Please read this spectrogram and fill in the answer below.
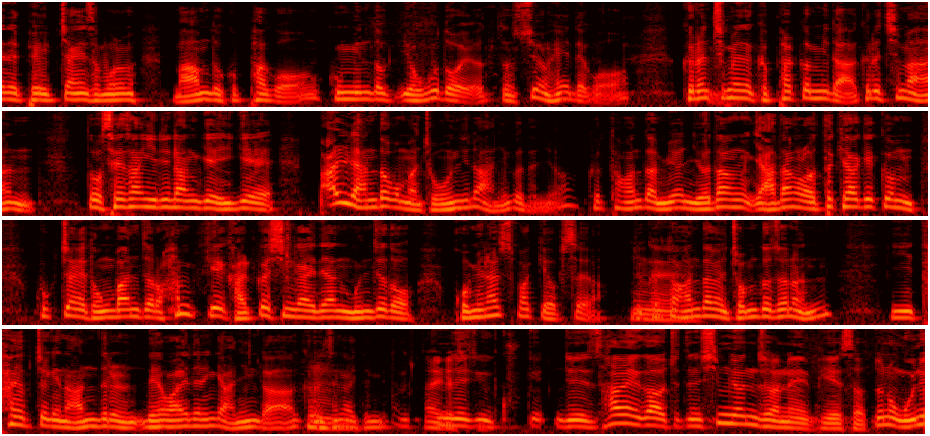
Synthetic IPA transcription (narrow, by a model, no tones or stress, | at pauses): ede̞pʰjoip̚t͡ɕ͈aŋe̞s̬ʰʌmʌ | maɯmdokɯpʰaɡo̰kuŋmindojoɡudoʌ̰t͈ʌnsʰujoŋɦejadweɡo̰kɯɾʌnt͡ɕʰɯŋmjʌnɯkɯpʰaɭk͈ʌmɲida̰kɯɾʌt͡ɕʰiman | t͈osʰe̞s̬ʰaŋiɾinɦanɡe̞iɡe̞p͈aʎːihandaɡomant͡ɕoɯniɾiaɲiɡʌdɯ̰ɲo̰kɯɾʌtʰaɡohandamjʌnjʌdaŋjadaŋɯɾʌt̬͈ʌkʰe̞ɦaɡek͈ɯmkuk̚t͡ɕ͈ʌŋe̞t̬oŋband͡ʑʌɾohamk͈e̞kaɭk͈ʌɕʰinɡae̞de̞ɦanmund͡ʑe̞dokominɦaɭs͈ubak͈eʌp̚s͈ʌjo̰d͡ʑekɯɾʌt̪ʰaɡoɦandamjʌnt͡ɕomdʌt͡ɕʌnɯn | itʰajʌp̚t͡ɕ͈ʌɡinandɯɾɯɭne̞wajadwenɯnɡe̞aɲinɡakɯɾʌnsʰe̞ŋɡaɡidwemɲidauid͡ʑesʰawe̞ɡaʌt͡ɕ͈e̞t͈ɯnɕʰimɲʌnd͡ʑʌne̞pie̞sʰʌt͈onɯno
